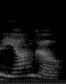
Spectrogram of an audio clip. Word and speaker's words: Nyong'o: See, Lupita Nyong'o. There you go. see, we gotta Google people's pronunciation for their names.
